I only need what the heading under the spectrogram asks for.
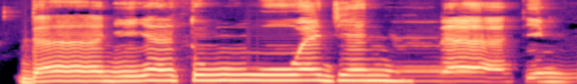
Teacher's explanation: Daniyatu, ni tanwin. Ni tanwin bertemu dengan huruf waw. Jadi kita kena dengung 2 harakat. Sebab apa? Dia akan jadi idgham bi ghunnah.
